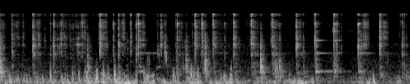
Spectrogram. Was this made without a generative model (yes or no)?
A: yes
